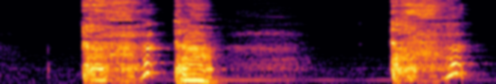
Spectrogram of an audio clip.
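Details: Productive cough.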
